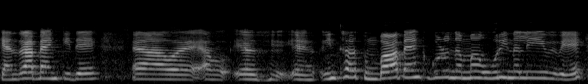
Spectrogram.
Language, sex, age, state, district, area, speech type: Kannada, female, 18-30, Karnataka, Shimoga, rural, spontaneous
